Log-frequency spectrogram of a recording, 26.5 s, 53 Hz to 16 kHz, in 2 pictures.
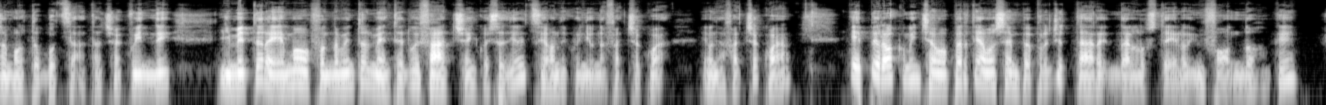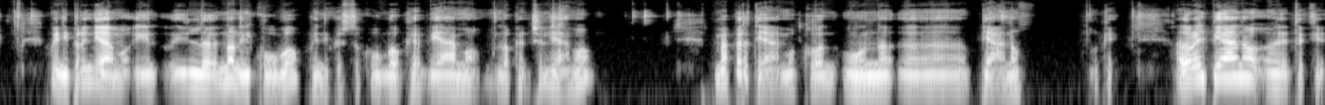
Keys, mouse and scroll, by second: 8.8-10.5 drag, 18.7 Delete, 21.2 shift+a.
